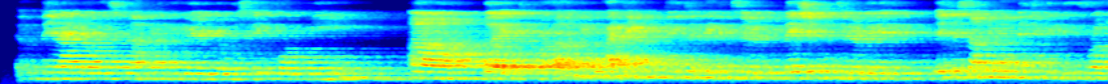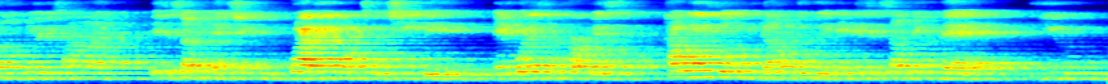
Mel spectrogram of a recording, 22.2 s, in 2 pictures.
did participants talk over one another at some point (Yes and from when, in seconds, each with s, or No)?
No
